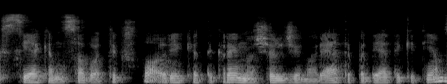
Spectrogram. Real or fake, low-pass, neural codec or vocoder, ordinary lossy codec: real; 10.8 kHz; none; AAC, 32 kbps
